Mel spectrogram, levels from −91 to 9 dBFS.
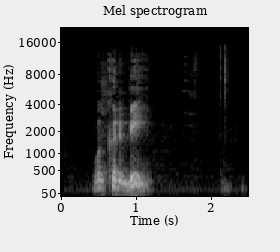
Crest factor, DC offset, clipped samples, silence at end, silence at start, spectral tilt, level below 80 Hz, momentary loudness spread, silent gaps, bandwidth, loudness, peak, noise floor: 22 dB; under 0.1%; under 0.1%; 1.35 s; 0.45 s; -5.5 dB/octave; -68 dBFS; 17 LU; none; 15 kHz; -29 LUFS; -12 dBFS; -71 dBFS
